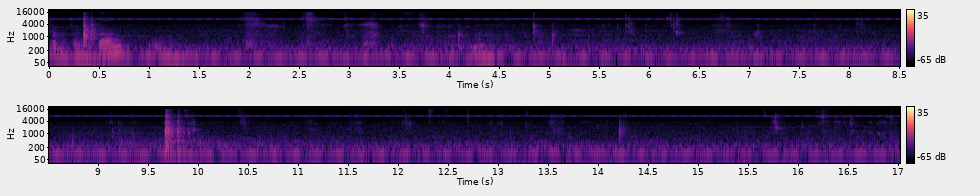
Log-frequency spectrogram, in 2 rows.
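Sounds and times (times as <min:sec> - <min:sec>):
steady low hum: 0:00.0 - 0:17.0
man chewing chicken: 0:01.9 - 0:13.9, 0:15.6 - 0:17.0.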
